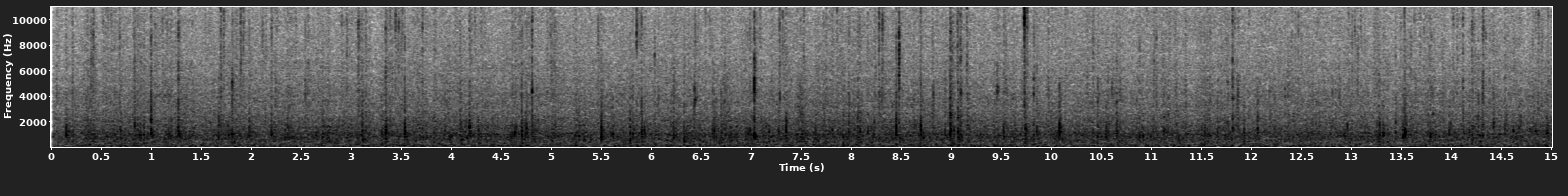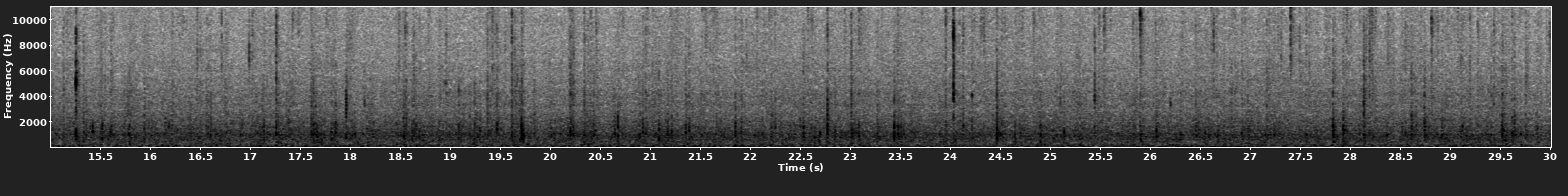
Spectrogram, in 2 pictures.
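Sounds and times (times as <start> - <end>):
cozy midnight rain: 0.0 - 30.0.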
